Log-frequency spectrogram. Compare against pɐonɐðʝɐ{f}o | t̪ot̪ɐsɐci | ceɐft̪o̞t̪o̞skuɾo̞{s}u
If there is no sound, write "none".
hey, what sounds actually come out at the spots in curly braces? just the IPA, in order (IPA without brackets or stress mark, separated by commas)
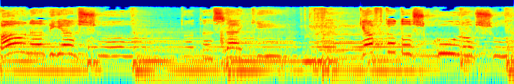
s, s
